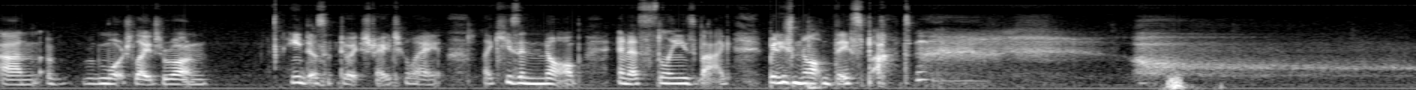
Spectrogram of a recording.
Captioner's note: deep breaths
